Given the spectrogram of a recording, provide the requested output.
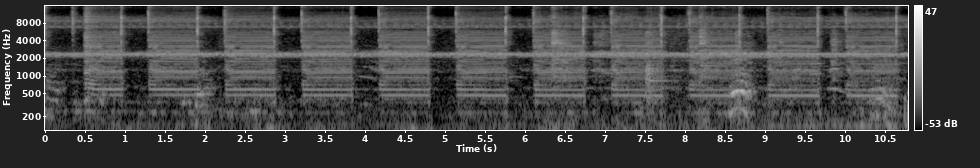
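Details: Repaired electric-shock (setrum) unit, tested after repair: steady high electrical whine pulsing on and off about every half second in a quiet room; running normally.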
